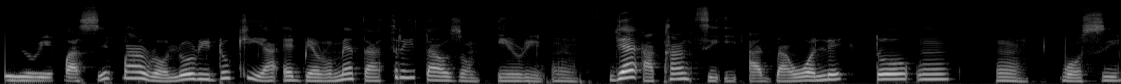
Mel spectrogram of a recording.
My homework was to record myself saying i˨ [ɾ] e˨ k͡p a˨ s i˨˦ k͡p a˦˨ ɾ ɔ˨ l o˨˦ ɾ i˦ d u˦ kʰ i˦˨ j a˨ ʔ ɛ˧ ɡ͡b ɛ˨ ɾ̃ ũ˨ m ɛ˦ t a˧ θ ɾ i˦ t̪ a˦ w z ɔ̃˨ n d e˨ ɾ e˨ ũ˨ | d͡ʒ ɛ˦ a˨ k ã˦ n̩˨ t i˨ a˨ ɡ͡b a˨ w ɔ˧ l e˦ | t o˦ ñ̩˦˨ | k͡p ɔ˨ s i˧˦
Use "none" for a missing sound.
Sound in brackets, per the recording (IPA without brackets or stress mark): ɾ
